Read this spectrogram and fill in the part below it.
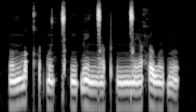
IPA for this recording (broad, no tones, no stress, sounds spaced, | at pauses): õ ŋ͡m u qʰ o k͡p õ ǀʰ ĩ ɓ ẽ ŋ͡ǀ a pʰ ĩ ŋ͡ǀ ẽ ħ o w ũ ɓ ũ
